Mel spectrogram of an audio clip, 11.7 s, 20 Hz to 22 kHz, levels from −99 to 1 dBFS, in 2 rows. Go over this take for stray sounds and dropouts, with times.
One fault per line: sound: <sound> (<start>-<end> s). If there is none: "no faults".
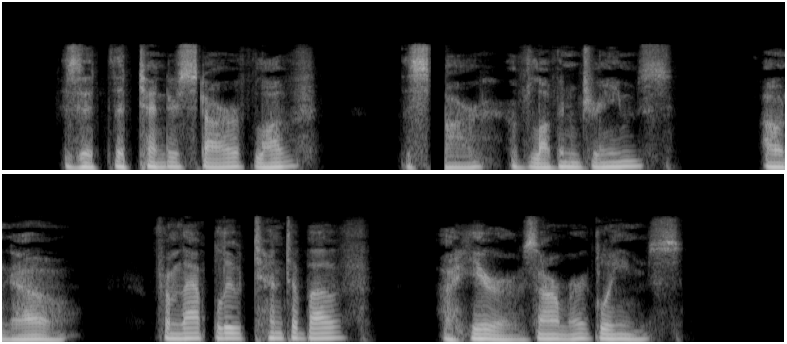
sound: dropout (3.2-3.3 s)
